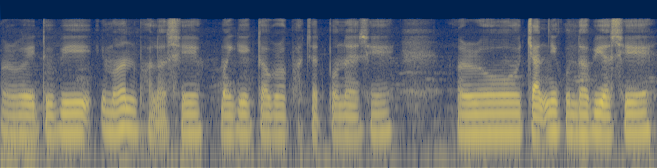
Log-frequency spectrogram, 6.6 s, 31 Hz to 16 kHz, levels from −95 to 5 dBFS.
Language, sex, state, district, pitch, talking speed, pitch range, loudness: Nagamese, male, Nagaland, Dimapur, 115 Hz, 165 wpm, 110-120 Hz, -21 LUFS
